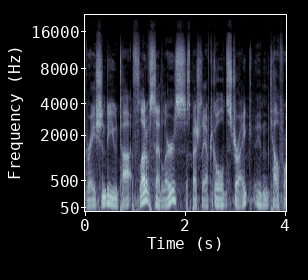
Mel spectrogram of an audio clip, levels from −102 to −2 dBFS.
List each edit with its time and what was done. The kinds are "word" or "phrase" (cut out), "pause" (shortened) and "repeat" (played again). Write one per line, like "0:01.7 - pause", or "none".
0:00.9 - word
0:02.0 - word
0:02.5 - word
